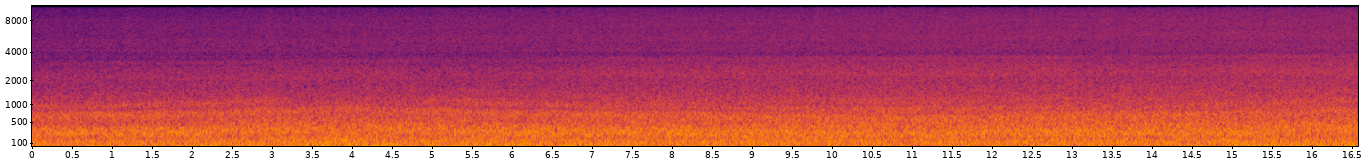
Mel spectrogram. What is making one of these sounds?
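A jet engine roars steadily, heard from close by.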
